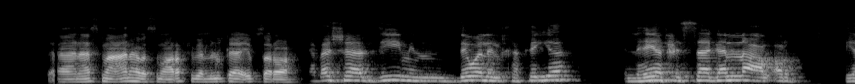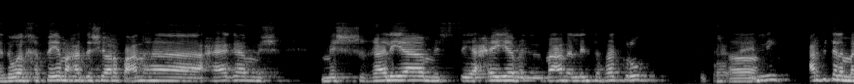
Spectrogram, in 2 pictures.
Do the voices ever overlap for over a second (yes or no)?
no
